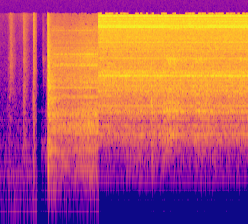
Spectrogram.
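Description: A lathe motor hums steadily as the spindle spins.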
